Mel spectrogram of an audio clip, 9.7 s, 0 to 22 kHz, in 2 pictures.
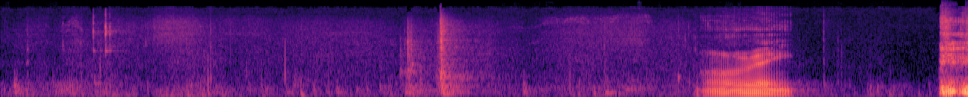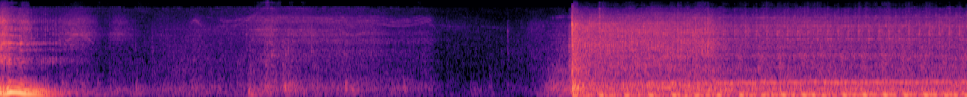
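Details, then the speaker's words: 1980s Italjet Skipper 125cc single-cylinder motorbike, fuel on, in neutral: after a few kicks it catches at once and settles into a steady, even idle with no misses; starts from the first kick, left running to see when it stops. "that runs from the first kick. I'm going to let it run now, and we'll see when it stops."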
